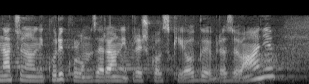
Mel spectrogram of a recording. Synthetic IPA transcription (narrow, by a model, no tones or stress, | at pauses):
nat̪sijo̞naːlˠnikuɾikulˠumzaɾaːniːpɾeʃko̞lˠskio̞d̪̚ɡo̞jo̞bɾazoʋaːɲe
